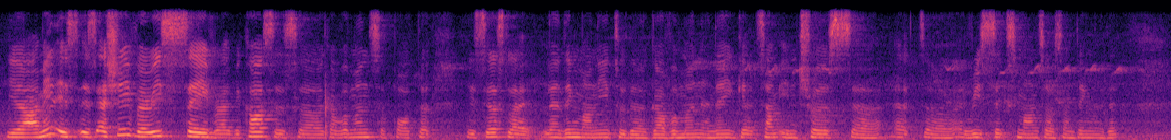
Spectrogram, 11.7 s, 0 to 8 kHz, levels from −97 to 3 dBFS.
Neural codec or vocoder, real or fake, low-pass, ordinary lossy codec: none; real; 7.2 kHz; none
